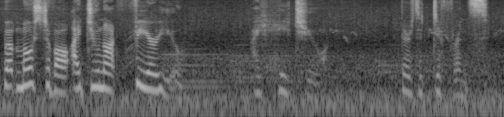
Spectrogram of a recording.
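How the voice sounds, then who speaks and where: A woman's voice: mid-range voice, expressive, moderate pace, over loud music, lightly acted. An actress playing a bitter, defiant young woman in a video game, speaking with intense, accusing delivery. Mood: cold defiance. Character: defiant young woman, bitter, fearful former prisoner of beasts. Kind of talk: dramatic video game acting.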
